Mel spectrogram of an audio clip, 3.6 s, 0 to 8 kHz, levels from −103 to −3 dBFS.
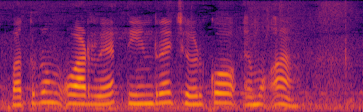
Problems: none marked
